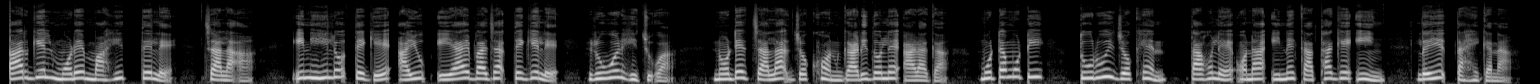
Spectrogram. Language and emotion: Santali, neutral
